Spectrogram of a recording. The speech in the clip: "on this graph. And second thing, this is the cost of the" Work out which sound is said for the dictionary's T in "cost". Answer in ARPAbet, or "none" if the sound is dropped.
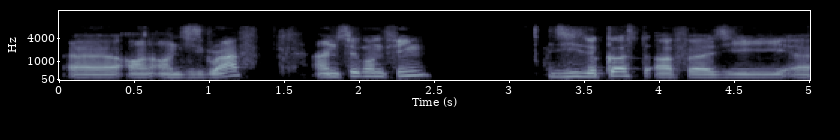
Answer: T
